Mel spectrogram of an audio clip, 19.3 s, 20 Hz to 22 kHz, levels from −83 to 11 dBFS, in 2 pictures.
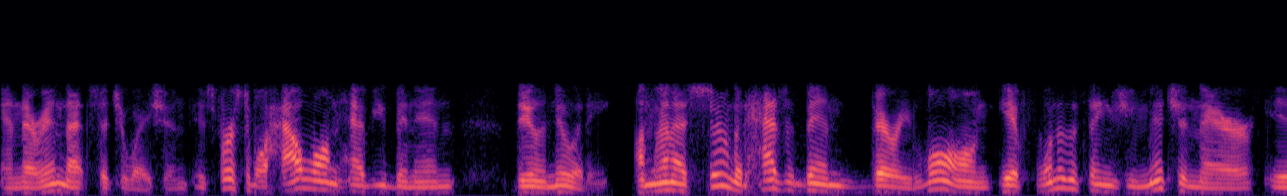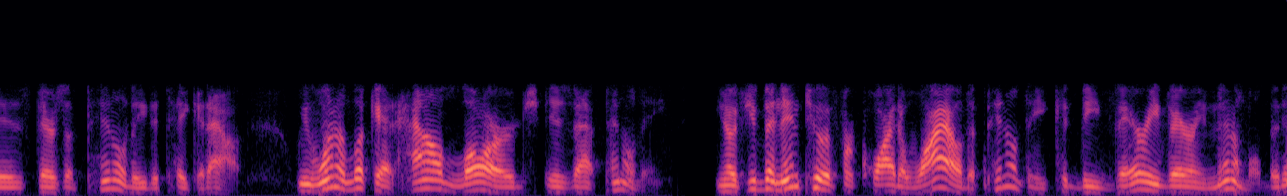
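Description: From the first second to the end, the speech runs through an AMR narrowband mobile codec at a low 5.15 kbps, and the damage is heavy. The line is squeezed to roughly 150 Hz to 3.5 kHz, so nothing above 3.5 kHz survives and the voice comes across thin and muffled. At that bitrate the vocal-tract model gets very few pulses per subframe, which gives the whole thing a buzzy, synthetic, robotic edge.

On top of that there are three overlapping chunks, spaced about 5 s apart, which points to the audio being handled in 5 s blocks that each start slightly before the previous one ends. The first is at 4.49 to 4.52 s, just before "I'm going to assume". The next is at 9.52 to 9.54 s, between "things you mentioned there" and "is there's a penalty". The last is at 14.54 to 14.56 s, right after "how large is that". At each join about 21 ms of audio plays twice, and you hear it as a quick click or stutter in the flow.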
